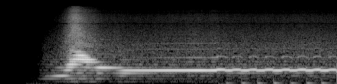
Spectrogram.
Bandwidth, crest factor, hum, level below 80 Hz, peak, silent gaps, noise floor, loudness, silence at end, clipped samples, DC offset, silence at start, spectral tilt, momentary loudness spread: 16 kHz; 16 dB; none; -48 dBFS; 0 dBFS; none; -51 dBFS; -15 LUFS; 0 s; under 0.1%; under 0.1%; 0.5 s; -1 dB/octave; 8 LU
